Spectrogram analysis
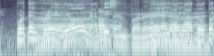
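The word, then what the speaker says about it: pro tempore: Ano bang ah pronunciation para para magkasundo muna tayo? Prot tempor po ba o protempore? Prempore. Prot tempore.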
